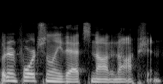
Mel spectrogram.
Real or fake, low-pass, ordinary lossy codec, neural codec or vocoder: fake; 7.2 kHz; Opus, 24 kbps; vocoder, 44.1 kHz, 128 mel bands every 512 samples, BigVGAN v2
